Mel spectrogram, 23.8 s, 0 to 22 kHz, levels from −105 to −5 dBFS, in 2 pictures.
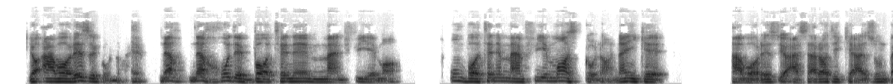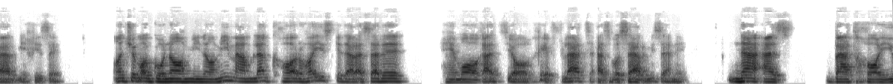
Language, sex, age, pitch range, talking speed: Persian, male, 60-79, 115-140 Hz, 110 wpm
